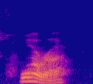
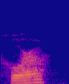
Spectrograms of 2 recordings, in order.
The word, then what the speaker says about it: Quora: And if you're not from Northern New Jersey, perhaps you would pronounce it differently. Quora. I say it like Quora because I'm from Northern New Jersey and we have an accent a little bit like New Yorkers where our R's are funny.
